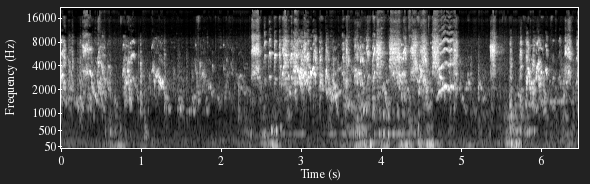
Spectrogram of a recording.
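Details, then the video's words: A breeding pair of budgerigars chirping while eating: dense, rapid high chattering warbles and squeaky chirps in busy bursts, easing into a quieter lull before the chatter picks up again, with soft low knocks underneath. "Beautiful Budgies Chirping Sounds"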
